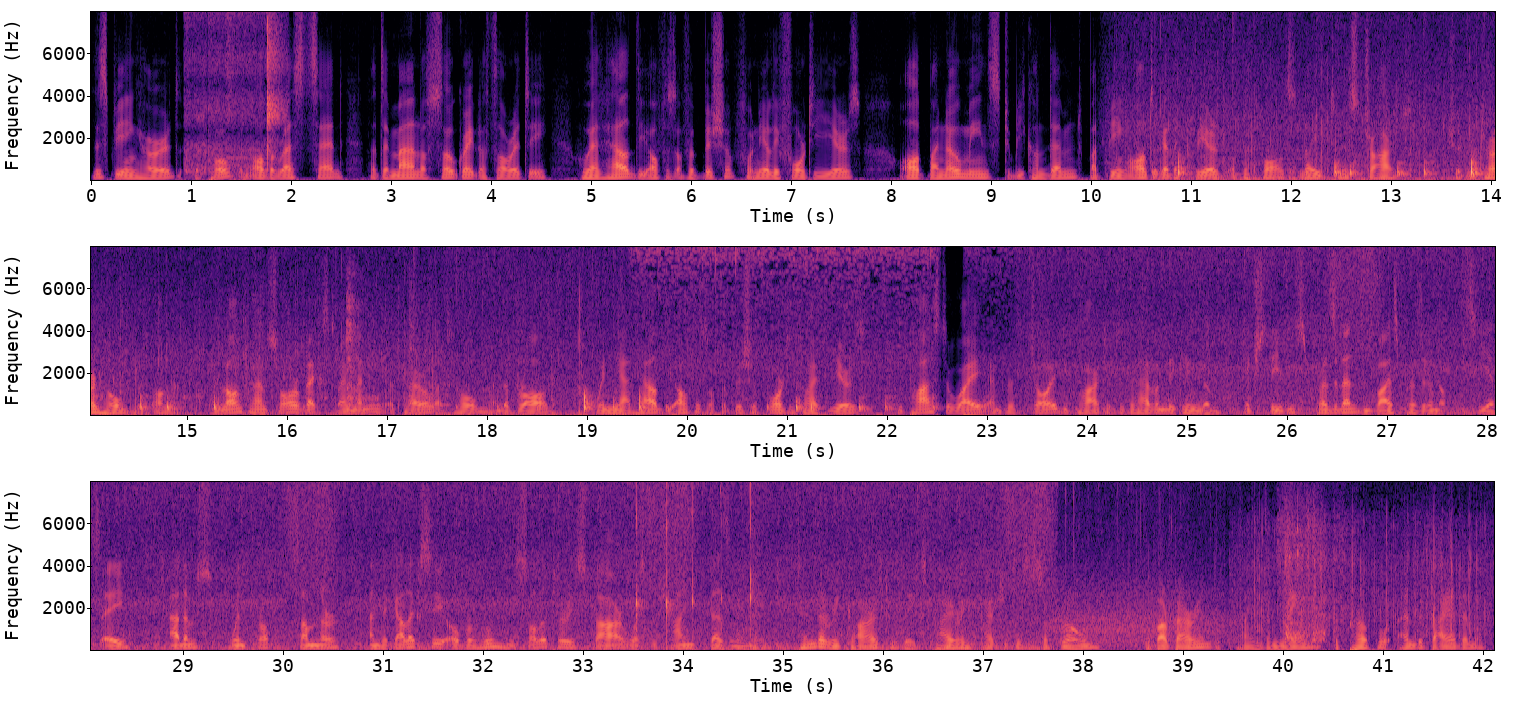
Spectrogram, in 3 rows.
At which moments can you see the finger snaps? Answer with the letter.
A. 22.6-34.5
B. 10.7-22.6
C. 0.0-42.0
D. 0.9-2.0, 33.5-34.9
D.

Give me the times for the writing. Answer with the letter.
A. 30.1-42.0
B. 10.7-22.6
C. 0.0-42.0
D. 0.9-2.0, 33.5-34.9
B.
